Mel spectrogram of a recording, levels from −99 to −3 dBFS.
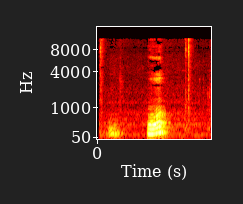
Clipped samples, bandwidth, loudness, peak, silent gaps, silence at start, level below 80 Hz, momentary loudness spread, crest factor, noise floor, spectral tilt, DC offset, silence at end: under 0.1%; 11.5 kHz; -15 LUFS; -2 dBFS; none; 0.25 s; -52 dBFS; 22 LU; 18 dB; -51 dBFS; -7.5 dB/octave; under 0.1%; 0.45 s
